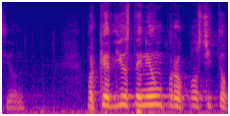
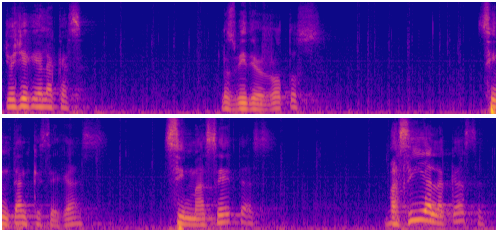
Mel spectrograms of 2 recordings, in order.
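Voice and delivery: ordinary delivery

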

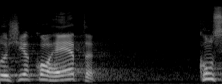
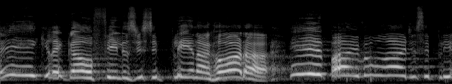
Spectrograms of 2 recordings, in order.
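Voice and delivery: much higher, louder mock glee; mock cheerful parents; 8 semitones higher, 6 dB louder than usual. Parents pretending discipline is fun, loud and gleeful. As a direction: ham up joyful parents. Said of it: "O pai e a mãe lá".

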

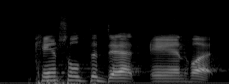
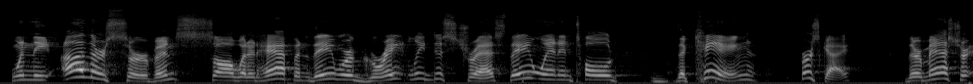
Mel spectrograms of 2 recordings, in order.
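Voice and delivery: lifted, louder Bible reading voice; raised scripture reading; 7 semitones higher, 7 dB louder than usual. Acted. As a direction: proclaim the parable to the congregation. Reads scripture aloud.

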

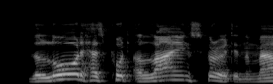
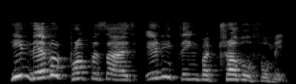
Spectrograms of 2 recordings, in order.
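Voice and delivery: higher, louder complaint; louder exasperated king; 7 semitones higher, 6 dB louder than usual. Acted. King of Israel to Jehoshaphat, loud exasperated complaint. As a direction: throw up your hands and complain.

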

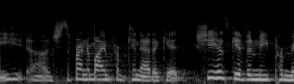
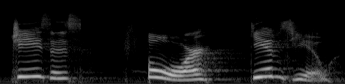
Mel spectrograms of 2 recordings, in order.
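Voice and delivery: very slow and drawn out, a little louder; slow skywriting words; 5 semitones higher, 4 dB louder, much slower than usual. Acted. Reading the next skywritten picture, very slow and stretched. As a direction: stretch every word like smoke letters.

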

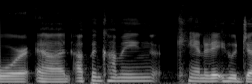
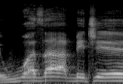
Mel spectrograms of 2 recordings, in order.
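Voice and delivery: raised, hammed-up catchphrase; catchphrase call; 3 semitones higher, 4 dB louder, much slower than usual. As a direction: toss it out as a mock signature line. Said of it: "what if my catchphrase is".

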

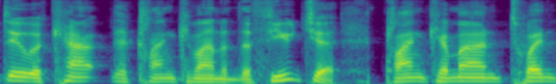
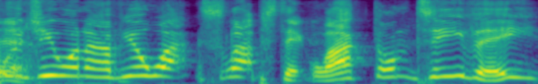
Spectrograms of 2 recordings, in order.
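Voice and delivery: teasing high voice; 11 semitones higher than usual. Acted. Repeats question, teasing, much higher.

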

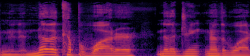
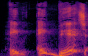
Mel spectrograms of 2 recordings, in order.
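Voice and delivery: much higher-pitched mock outrage; retold indignant callout; 11 semitones higher than usual. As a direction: call out the bartender indignantly, retelling it. Retold quarrel with bartender.

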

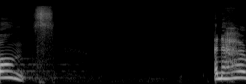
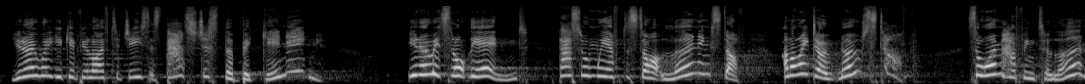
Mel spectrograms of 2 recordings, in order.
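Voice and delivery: high, loud, earnest lecturing; high-pitched; 6 semitones higher, 6 dB louder than usual. Acted. Explaining faith to a woman at the station, high-pitched and insistent. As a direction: keep it high and insistent, all worked up. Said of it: "I'm getting all high-pitched, just like I was then".

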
